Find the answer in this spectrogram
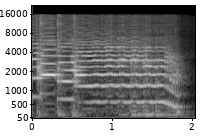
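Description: Electric guitar playing a short bluesy phrase high on the B string: a few quick notes, then a held note with vibrato that slides down in pitch and cuts off just before the end.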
